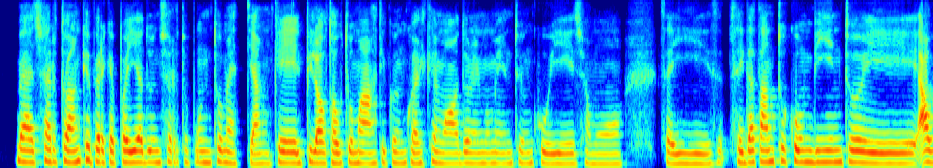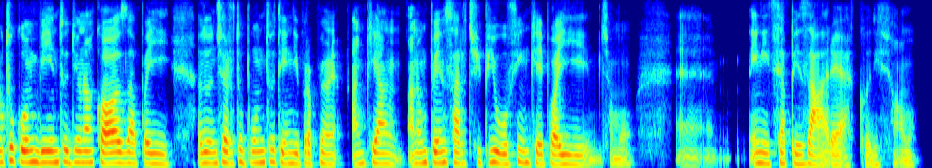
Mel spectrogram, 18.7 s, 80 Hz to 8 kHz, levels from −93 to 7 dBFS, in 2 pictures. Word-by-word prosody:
Beh, 200 -3 +5
certo. 205 +1 0
Anche 210 +4 +4
perché 200 -3 +3
poi, 195 +1 +6
ad 195 0 +5
un 195 0 0
certo 195 0 -5
punto, 195 +1 -2
metti 180 -1 -4
anche 175 +1 -2
il 185 -1 +4
pilota 185 -2 +3
automatico 180 +1 0
in 180 - -3
qualche 185 +1 -2
modo 175 0 -1
nel 180 -1 -3
momento 180 +2 -6
in 180 - -5
cui, 175 -2 0
diciamo, 170 -1 -6 0.3
sei 170 -1 0
s 195 - -11
sei 190 - 0
da 200 +1 +4
tanto 210 +2 +2
convinto 200 0 +3
e 175 -2 +4
autoconvinto 200 0 +3
di 195 - -6
una 195 0 -1
cosa 185 -1 +3
poi, 175 -2 -3 0.2
ad 175 - -4
un 180 -1 -1
certo 195 +1 -3
punto, 190 +3 -4
tendi 180 -3 -4
proprio 175 0 -5
e 165 - -9
anche 180 +2 -5
a 175 - -1
n 165 - -11
a - - -9
non 185 +2 -3
pensarci 190 -1 -3
più 185 -3 -1
finché 185 -1 -4
poi, 160 -1 -3
diciamo, 85 0 -13 0.4
ehm, 135 -1 -18 0.3
inizia 180 0 -4
a - - -13
pesare, 80 - -3
ecco, - - -14
diciamo. 75 0 -12
185 Hz, 185 wpm, -18 LUFS, 175-195 Hz, 0.4 s, poi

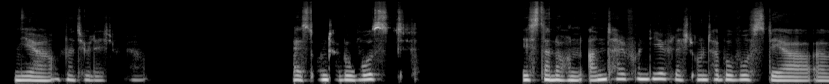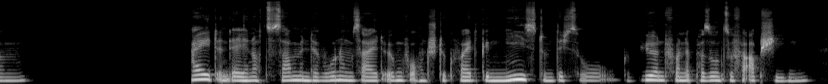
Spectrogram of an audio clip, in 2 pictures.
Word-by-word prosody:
Ja, 190 0 +1
natürlich, 195 -2 -6 0.2
ja. 200 0 -15 1.5
Heißt 200 -1 -1
unterbewusst 215 +1 +2 1.0
ist 200 -1 +2
da - - +7
noch 200 -1 +2
'n 195 +1 +1
Anteil 230 +5 +1
von 240 0 +1
dir, 250 0 +1
vielleicht 215 -4 -6
unterbewusst, 215 -1 -2
der, 180 -2 -1
ähm 175 +1 -6 1.6
Zeit, 225 0 +4
in 190 - -1
der 180 -1 +1
ihr 175 - +4
noch 180 -1 -2
zusammen 190 +1 +1
in 185 - +3
der 175 -1 -1
Wohnung 190 +1 +1
seid, 175 -1 -2
irgendwo 185 0 -2
auch - - -10
'n 170 - -3
Stück - - -8
weit 180 0 -1
genießt, 190 +5 +5
um 170 - -2
dich 185 0 -6
so 190 +3 -9
gebührend 190 +2 +1
von 185 -1 -2
der 180 - 0
Person 185 -1 -1
zu 185 - -5
verabschieden. 170 0 -3
190 Hz, 150 wpm, -20 LUFS, 180-210 Hz, 1.6 s, da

